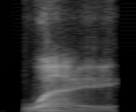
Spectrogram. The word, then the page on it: way: British English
